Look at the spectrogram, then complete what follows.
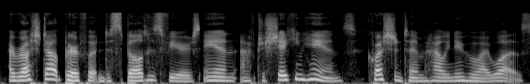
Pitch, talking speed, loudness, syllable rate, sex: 175 Hz, 225 wpm, -20 LUFS, 5.6 syllables/s, female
